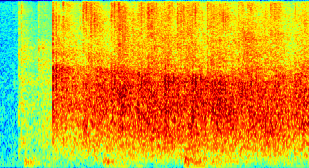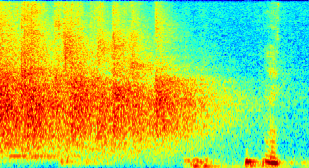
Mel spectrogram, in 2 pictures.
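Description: Audience applauding: dense clapping that starts about half a second in, holds steady, then thins out and dies away at about five seconds.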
